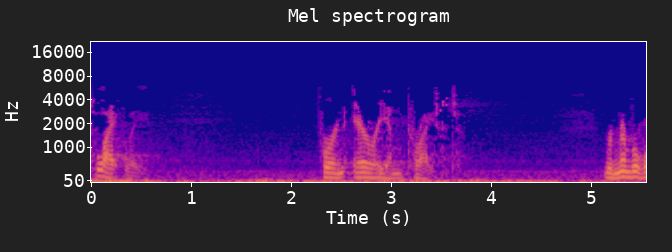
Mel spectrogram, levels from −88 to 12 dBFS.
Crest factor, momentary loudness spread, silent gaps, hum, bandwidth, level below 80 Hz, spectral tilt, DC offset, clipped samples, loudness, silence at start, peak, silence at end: 22 dB; 24 LU; none; none; 6 kHz; -36 dBFS; -7 dB/octave; under 0.1%; under 0.1%; -26 LUFS; 0 s; -4 dBFS; 0 s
